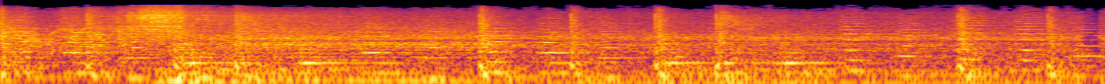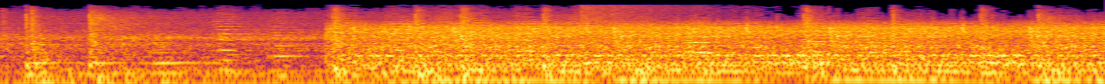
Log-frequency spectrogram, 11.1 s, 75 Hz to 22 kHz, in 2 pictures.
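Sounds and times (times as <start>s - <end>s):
background music: 0.0s - 11.0s
car driving off: 0.0s - 11.0s.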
